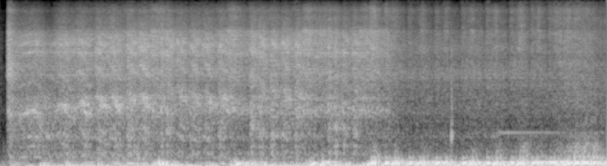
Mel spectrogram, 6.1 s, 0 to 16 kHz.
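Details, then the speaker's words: 2013 Chevrolet Silverado (GMT900) after 6.2 L V8 swap, freshly flashed tune, first start: cranks, catches quickly and settles into a deep, slightly choppy cammed idle; about 45 psi oil pressure at idle, no leaks, oil burning off headers. "We got oil pressure. It is good to go. Got about 45 lbs sitting here at idle. Look at that idle."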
